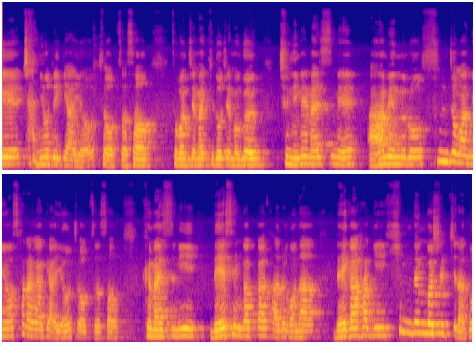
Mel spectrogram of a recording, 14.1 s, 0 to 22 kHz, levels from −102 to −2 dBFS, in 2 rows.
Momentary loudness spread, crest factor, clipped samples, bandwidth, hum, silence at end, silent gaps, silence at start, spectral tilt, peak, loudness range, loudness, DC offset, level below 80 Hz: 9 LU; 18 dB; under 0.1%; 12.5 kHz; none; 0 s; none; 0 s; -6.5 dB/octave; 0 dBFS; 2 LU; -18 LUFS; under 0.1%; -60 dBFS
